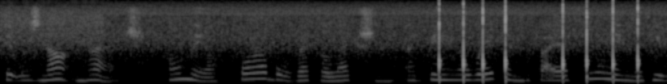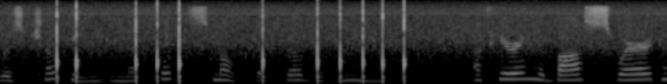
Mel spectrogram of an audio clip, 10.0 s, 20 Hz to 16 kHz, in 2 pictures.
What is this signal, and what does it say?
Tap code, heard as knocks on wood, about 6 knocks a second, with speech in English. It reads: THE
